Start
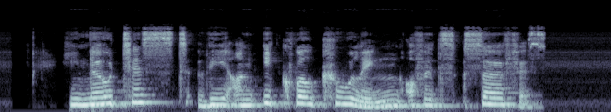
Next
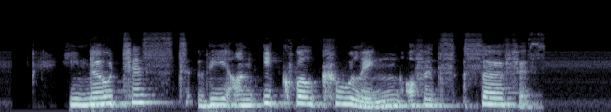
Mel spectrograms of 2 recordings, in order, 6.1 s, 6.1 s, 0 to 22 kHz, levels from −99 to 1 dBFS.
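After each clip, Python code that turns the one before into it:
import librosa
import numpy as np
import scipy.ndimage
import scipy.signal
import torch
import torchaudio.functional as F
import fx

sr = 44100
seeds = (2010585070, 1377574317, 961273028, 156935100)

y = scipy.signal.sosfilt(scipy.signal.butter(6, 3300.0, 'lowpass', fs=sr, output='sos'), x)
y = y * 10.0 ** (-2.5 / 20.0)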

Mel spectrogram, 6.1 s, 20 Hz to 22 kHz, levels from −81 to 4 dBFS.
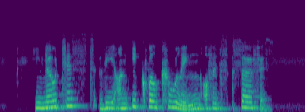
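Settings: y = fx.high_shelf(x, sr, hz=4200.0, db=-10.0)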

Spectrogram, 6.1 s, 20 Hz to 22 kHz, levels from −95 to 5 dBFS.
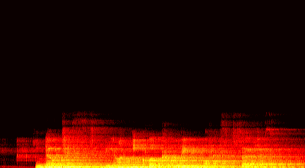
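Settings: y = fx.echo_wet_lowpass(x, sr, ms=186, feedback_pct=66, hz=2200.0, wet_db=-3.0)
y = fx.rev_schroeder(y, sr, rt60_s=1.8, comb_ms=29, drr_db=0.0)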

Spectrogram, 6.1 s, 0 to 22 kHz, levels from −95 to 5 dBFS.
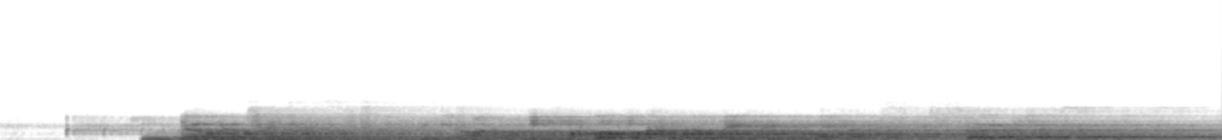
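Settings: y = fx.bandpass_edges(x, sr, low_hz=510.0, high_hz=2400.0)
y = fx.echo_feedback(y, sr, ms=478, feedback_pct=52, wet_db=-8)
y = y * 10.0 ** (-1.0 / 20.0)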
